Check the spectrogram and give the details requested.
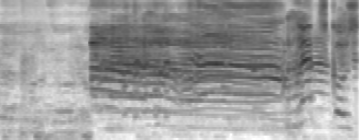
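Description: Loud high-pitched wailing cry with strong tonal voicing after a brief noisy start; an animated character's crying.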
